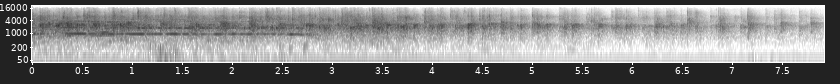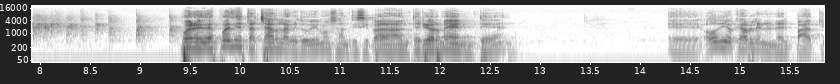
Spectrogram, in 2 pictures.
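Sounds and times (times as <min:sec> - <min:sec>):
audience applause: 0:00.0 - 0:08.8
speech: 0:09.5 - 0:12.8, 0:14.7 - 0:15.8.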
